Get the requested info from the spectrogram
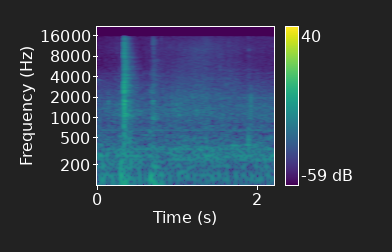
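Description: A sharp click, then a faint steady hiss of HF band noise from the Yaesu FT-710 receiver tuned to 40 metres.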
